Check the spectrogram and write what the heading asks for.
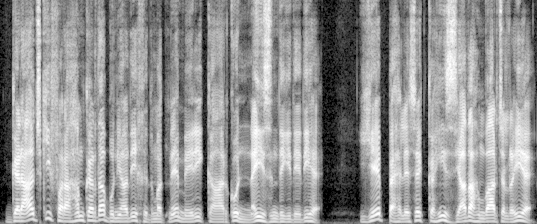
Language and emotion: Urdu, happy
